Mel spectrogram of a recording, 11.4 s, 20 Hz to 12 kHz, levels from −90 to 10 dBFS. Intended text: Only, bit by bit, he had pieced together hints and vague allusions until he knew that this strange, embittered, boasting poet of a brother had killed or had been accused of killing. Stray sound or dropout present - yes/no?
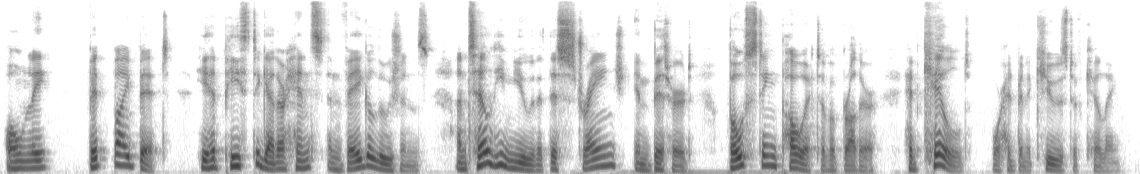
no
